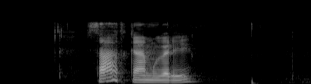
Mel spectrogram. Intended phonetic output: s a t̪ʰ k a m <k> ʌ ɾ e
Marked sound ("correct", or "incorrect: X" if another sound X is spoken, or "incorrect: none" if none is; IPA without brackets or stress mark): incorrect: ɡ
